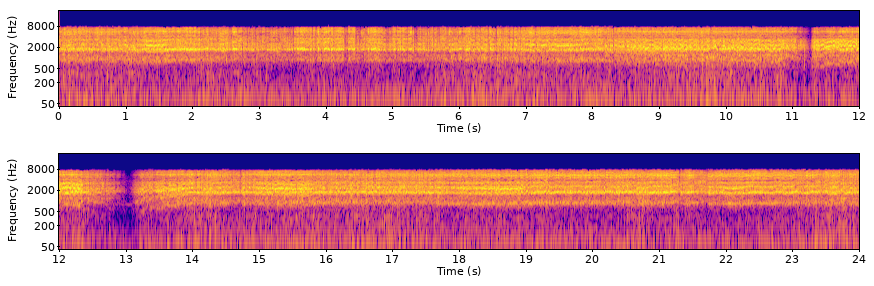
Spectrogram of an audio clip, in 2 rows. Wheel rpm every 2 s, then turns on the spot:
230, 230, 230, 230, 210, 160, 110, 210, 230, 220, 230, 230.
10-12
